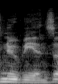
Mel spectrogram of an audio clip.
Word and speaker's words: Nubian: position these Nubians because and it is Nubians somebody the comments was saying that I'm pronouncing Nubian wrong I've literally never in my entire life heard it any other way than that I mean how else would it be pronounced nub Ian or something okay yep some nice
